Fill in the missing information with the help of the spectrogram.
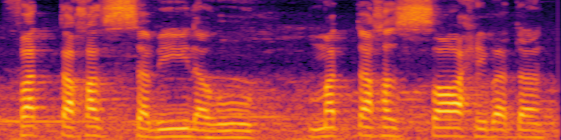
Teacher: ذال کے ادغام صاد میں اور ذال کے ادغام سین میں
